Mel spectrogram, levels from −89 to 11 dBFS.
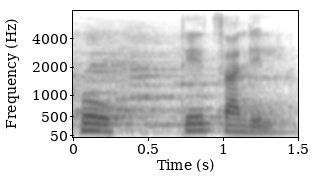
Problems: none marked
